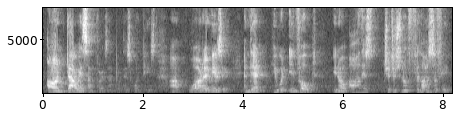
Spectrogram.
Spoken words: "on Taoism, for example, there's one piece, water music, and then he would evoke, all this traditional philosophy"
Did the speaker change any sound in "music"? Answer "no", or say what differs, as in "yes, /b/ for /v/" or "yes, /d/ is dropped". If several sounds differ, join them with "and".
no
